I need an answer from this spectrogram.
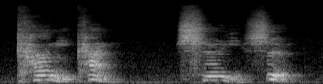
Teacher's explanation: Cuando aparece un verbo y luego el número 1 y luego otra vez el mismo verbo, como suele pasar con algunas frases muy particulares en chino, el tono del número 1 cambiará a tono neutral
